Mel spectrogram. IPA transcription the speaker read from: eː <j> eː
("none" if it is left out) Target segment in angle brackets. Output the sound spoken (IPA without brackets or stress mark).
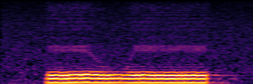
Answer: w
